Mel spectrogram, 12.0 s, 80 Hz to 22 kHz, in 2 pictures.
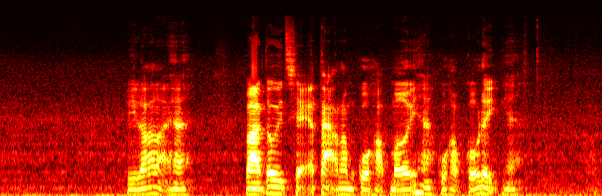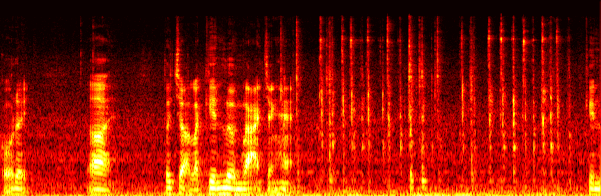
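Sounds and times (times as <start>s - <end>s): computer keyboard typing: 8.8s - 11.9s.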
